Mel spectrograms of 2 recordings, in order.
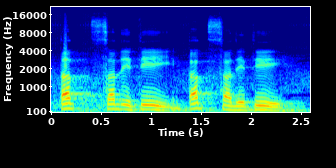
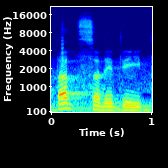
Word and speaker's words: तत्सदिति: तत्सदिति, ठीक, तत् अलग कर दीजिए, सदिति अलग कर दीजिए, तत्सदिति है ना, तत्सदिति, तत्सत इति ऐसा है।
